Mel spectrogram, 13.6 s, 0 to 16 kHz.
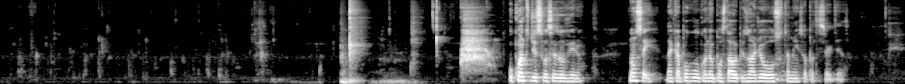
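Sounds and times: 
person drinking water and swallowing: 0.0s - 7.6s
speech: 7.7s - 12.9s.

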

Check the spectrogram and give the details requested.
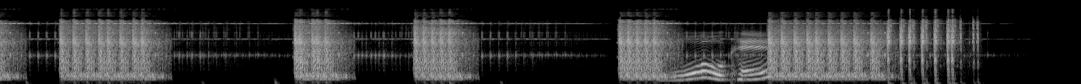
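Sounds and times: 
MP5 submachine gun firing in a video game: 0.0s - 1.7s, 3.0s - 4.8s, 6.2s - 6.9s, 7.7s - 9.8s
speech: 7.0s - 8.4s.

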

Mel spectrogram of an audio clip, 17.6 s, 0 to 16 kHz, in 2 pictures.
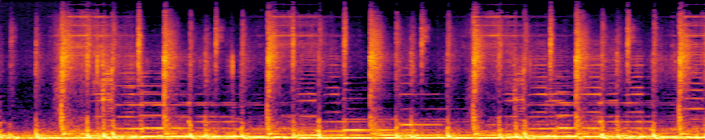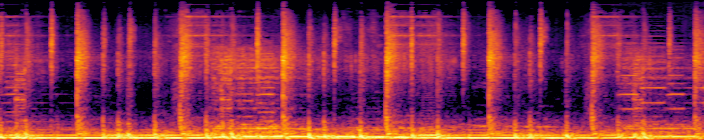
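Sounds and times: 
alternative rock music with heavy bass, pounding drums and distorted guitars: 0.0s - 17.6s.

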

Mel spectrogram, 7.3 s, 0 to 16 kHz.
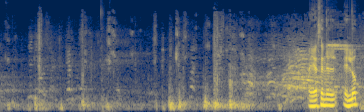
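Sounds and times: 
volleyball arena crowd roaring and cheering: 5.3s - 7.2s
speech: 6.2s - 7.2s.

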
